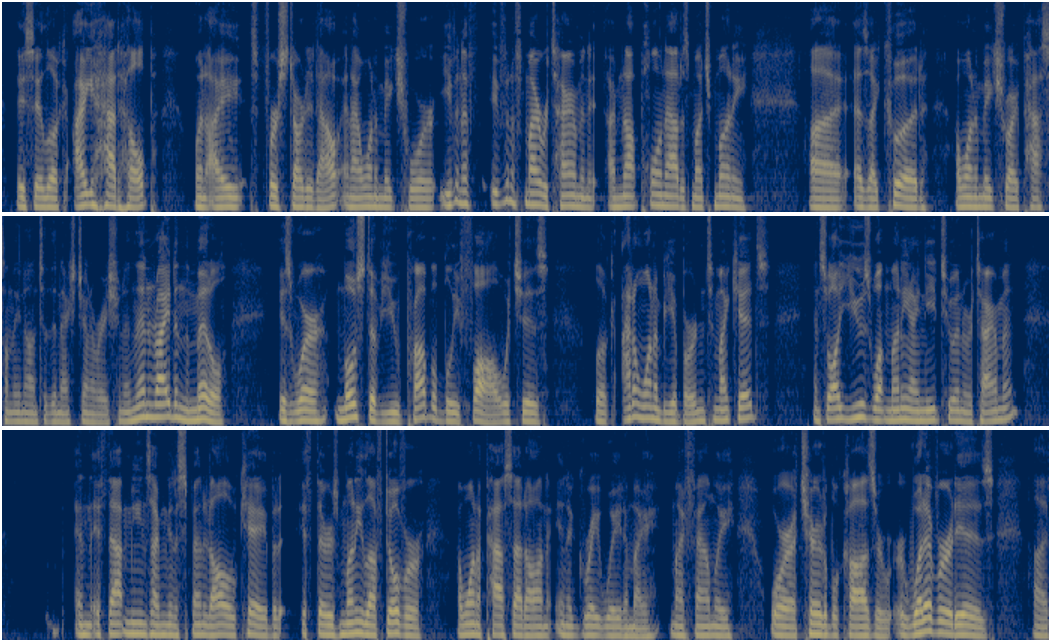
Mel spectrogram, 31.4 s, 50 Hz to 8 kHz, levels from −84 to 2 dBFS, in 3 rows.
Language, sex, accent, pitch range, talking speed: English, male, American, 125-145 Hz, 240 wpm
